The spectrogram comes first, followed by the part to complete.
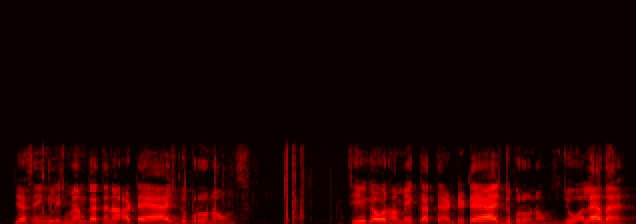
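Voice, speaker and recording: Male teacher, high voice, patient call-and-repeat drilling, dull lo-fi recording. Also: a little mellow, clean tone. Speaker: Arabic teacher. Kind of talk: classroom lesson with call-and-repeat.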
